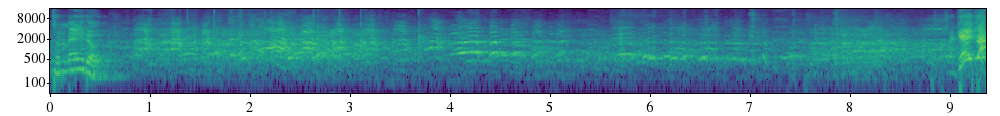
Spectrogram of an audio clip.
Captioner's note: laughter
